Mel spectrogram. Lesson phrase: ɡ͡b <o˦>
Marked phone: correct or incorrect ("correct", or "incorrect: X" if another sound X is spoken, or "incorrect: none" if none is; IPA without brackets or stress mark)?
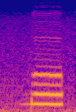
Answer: correct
